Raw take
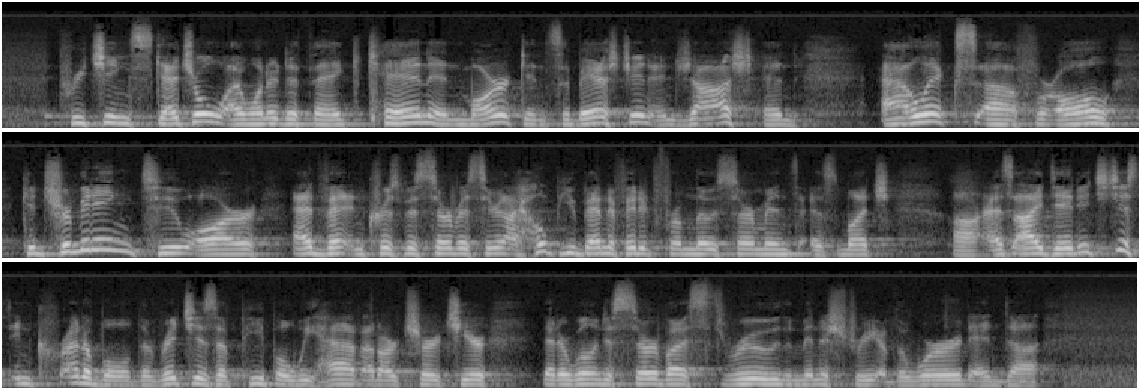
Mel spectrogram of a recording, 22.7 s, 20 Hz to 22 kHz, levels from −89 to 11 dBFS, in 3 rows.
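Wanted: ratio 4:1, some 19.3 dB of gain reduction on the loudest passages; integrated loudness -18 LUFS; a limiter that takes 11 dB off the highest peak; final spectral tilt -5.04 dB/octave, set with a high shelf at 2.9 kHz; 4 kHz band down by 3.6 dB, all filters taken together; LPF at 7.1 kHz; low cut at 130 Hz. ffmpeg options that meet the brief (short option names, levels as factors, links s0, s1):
-af "highpass=130,lowpass=7100,highshelf=f=2900:g=4,equalizer=f=4000:t=o:g=-8,acompressor=threshold=0.0282:ratio=4,volume=7.5,alimiter=limit=0.398:level=0:latency=1"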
